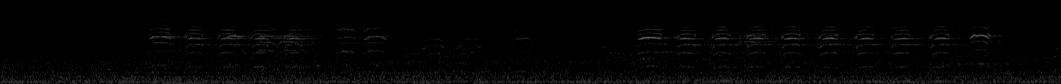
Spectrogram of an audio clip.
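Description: A bird calling: two runs of rapid, repeated high arching notes, about four a second, over faint steady background noise.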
